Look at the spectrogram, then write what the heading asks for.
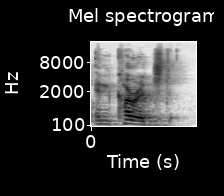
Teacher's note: Here the last sound is j, which is voiced, so encouraged.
